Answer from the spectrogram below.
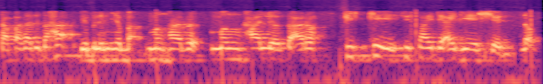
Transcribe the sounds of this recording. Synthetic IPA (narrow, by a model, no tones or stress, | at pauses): kapasat̪ut̪aɦaʔdiabolɪhməɲəbap̚məŋɦaɾmə̃ŋhaləkəaɾɔh | fikɪsisajdəajdiesənːɔʔ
